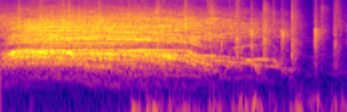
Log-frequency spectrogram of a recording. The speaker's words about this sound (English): audience here, and also just to make everybody that chose Cloudwater over us feel like they're really missing out on something from this tent, we're going to ask you to give a really big cheer. So, ladies and gentlemen, welcome to Hopinions Live.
